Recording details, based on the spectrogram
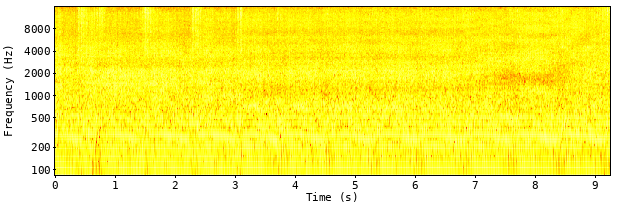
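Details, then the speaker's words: Honda-engined lawn mower running outside: note rises and falls nonstop, surging up and down; caused by lack of fuel from a carburetor issue, fixed later. "so you just heard that annoying sound of the engine revving up and down what's causing that is a lack of fuel to the engine so it's a carburetor issue"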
